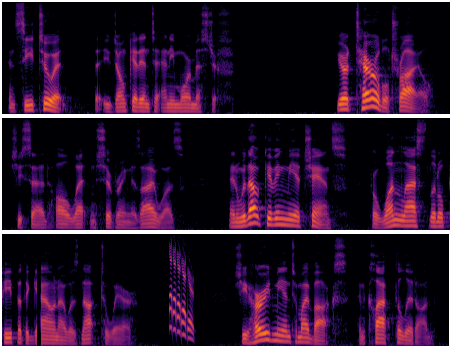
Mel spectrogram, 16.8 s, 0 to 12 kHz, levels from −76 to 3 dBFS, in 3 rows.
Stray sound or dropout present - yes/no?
yes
